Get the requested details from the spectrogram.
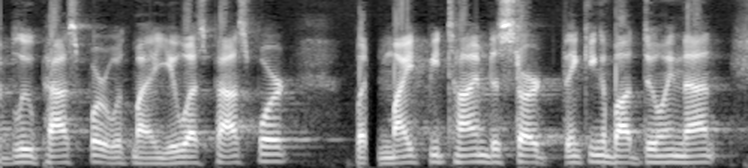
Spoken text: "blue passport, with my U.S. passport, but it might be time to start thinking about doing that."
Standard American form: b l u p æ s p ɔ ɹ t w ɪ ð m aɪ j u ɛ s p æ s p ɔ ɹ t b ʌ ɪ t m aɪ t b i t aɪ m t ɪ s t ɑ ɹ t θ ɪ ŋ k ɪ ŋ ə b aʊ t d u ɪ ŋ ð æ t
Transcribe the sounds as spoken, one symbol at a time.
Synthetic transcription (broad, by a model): b l u p æ s p ɔ ɹ t w ɪ ð m aɪ j u ɛ s p æ s p ɔ ɹ t b ʌ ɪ t m aɪ t b i t aɪ m t ɪ s t ɑ ɹ t θ ɪ ŋ k ɪ ŋ ə b aʊ t d u ɪ ŋ ð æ t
